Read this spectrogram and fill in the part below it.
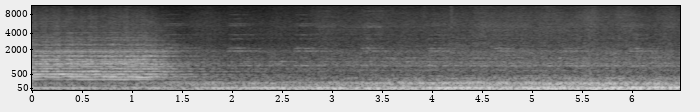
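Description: A work train hauled by two biodiesel-burning CM44 locomotives crosses a road: a loud, close horn blast opens, then fades into the steady heavy rumble and clatter of wagons rolling past.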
